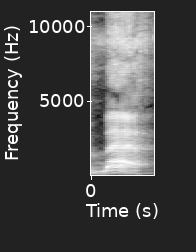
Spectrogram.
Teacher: So the mistake I hear often is that students don't get enough open quality for this ah like bat vowel. Instead, they use a more closed position, so it sounds more like eh like bed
